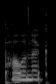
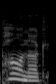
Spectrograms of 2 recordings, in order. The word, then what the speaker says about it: Palahniuk: Fight Club by Chuck Palahniuk Palahniuk paumanok that's how you say it Palahniuk that I think is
